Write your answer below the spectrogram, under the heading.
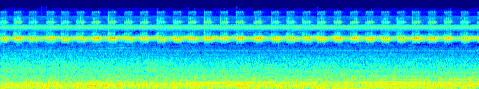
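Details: Crickets chirping at night under a full moon: a high, shrill pulsed trill repeated in quick, steady chirps several times a second, with a faint low rumble in the background.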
